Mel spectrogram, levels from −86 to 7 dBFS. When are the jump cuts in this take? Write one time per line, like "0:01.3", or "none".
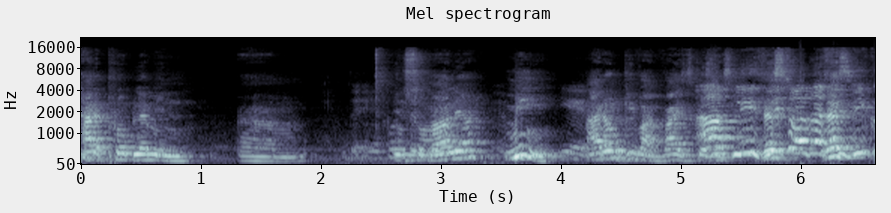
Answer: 0:03.4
